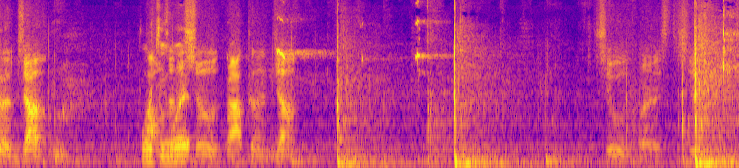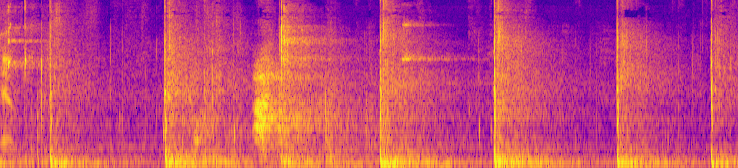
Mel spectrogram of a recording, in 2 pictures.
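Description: A basketball bounces on a hard wooden floor, echoing in a large hall.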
